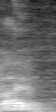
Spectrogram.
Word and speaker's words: Aion: Is the name, do I pronounce it right? Yeah, Aion? Aion, absolutely.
